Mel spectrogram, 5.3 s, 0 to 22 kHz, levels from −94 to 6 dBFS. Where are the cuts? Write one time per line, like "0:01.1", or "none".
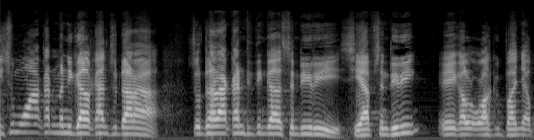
0:04.3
